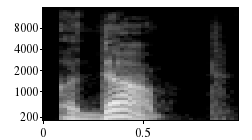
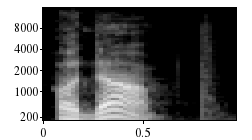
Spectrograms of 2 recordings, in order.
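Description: First: Adopt said loud and clear, stress on da; pronunciation model. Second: Adopt repeated louder, da stressed; pronunciation model. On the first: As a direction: model adopt for students, stress on the second syllable. (adopt, 두 번째 음절 da에 강세) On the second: (adopt 반복, 더 크게 da에 강세) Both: Shown as a demonstration. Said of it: "adopt 라고 발음하시면 되겠고요".

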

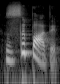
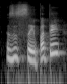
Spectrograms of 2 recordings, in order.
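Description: First: Зсипати with stress on па, falling; Зсипати, lean on па. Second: Зсипати with stress on си, rising; Зсипати, hit си. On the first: Teacher checking the imperfective, stress on па. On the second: Teacher checking the perfective, stress on си. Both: Shown as a demonstration. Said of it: "Наголос допомагає розрізняти види".

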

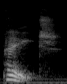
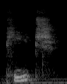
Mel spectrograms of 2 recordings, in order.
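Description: First: "peach" drawn toward "paych"; Southern vowel glide in "peach"; Southern pronunciation. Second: "peach" with a clean long ee; standard pronunciation. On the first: Showing the difference between two peaches, Southern "peach". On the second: Showing the difference between two peaches, standard "peach". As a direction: softly say "peach" the non-Southern way. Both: Shown as a demonstration. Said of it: "It's like the difference between".

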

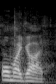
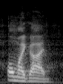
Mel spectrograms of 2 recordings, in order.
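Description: No difference in how they are said.

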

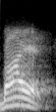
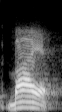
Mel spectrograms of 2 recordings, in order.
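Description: First: Higher, louder echo; parroted order. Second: Moderately raised trader's command; retold instruction, a little higher; imitated curt order. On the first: Retold or imitated. Newcomer relaying the trader's order by phone, louder parroting. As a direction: imitate a novice repeating a command. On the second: Guy instructing the newcomer on the phone, imitated order.

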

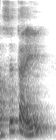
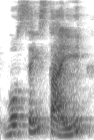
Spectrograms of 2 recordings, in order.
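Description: First: "você tá aí" squashed into "cê taí"; colloquial joined form. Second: "você está aí" with every word whole; textbook form. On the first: Teacher showing how locals say it, "cê taí" joined. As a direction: run "você tá aí" together, softly. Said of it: "a gente aqui fala". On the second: Teacher quoting what learners hear, "você está aí" in full. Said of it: "Lá nos livros". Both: Shown as a demonstration.

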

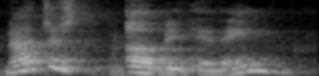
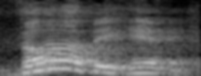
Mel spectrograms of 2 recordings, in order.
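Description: First: Said in the usual way. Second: "the" hit hard and louder, "beginning" falling; stress on THE. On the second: Shown as a demonstration. Pastor insisting to the congregation, stressing "the". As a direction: lean into "the", then let "beginning" drop.

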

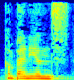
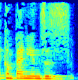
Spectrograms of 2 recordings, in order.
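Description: First: Said in the usual way. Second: "companions" with an extra -iz syllable, companionses; doubled plural. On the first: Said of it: "Sahaba, companions". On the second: Shown as a demonstration. Teacher mocks up the wrong plural for students, "companions" said as companionses. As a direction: stick a second plural ending "iz" onto "companions". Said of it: "So don't say companions".

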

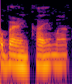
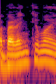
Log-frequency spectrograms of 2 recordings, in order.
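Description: First: بارينكايما said with a long ai diphthong before ma; the teacher's preferred form بارينكايما, ai sound; the other pronunciation. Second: بارينكيما said with a short ee before ma; the teacher gives the first variant بارينكيما; one pronunciation. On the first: Teacher giving her own variant, بارينكايما with ai. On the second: Teacher naming the common variant, بارينكيما with ee. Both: Shown as a demonstration. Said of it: "في ناس بتنطقها كده وفي ناس بتنطقها كده".

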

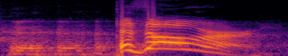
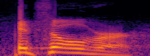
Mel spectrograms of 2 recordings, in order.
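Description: First: "It's over!" stretched very slowly, despairing; drawn-out despair. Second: Said in the usual way. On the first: Shown as a demonstration. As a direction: drag the words out like a lament. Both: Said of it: "what does that do to my mood now".

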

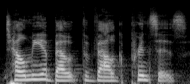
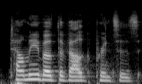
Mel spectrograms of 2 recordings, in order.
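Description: First: Louder and slow, each word "Tell" pressed hard; commanding order. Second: Said in the usual way. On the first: A narrator's reading. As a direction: lay it down as a command, slowly. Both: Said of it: "she ordered".

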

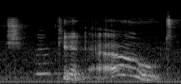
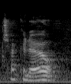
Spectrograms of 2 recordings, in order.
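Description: First: Very slow, high-pitched show-off line; drawn-out admiration. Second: Said in the usual way. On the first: Real, not acted. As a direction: stretch CHECK IT OUT right out, pitched high.

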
